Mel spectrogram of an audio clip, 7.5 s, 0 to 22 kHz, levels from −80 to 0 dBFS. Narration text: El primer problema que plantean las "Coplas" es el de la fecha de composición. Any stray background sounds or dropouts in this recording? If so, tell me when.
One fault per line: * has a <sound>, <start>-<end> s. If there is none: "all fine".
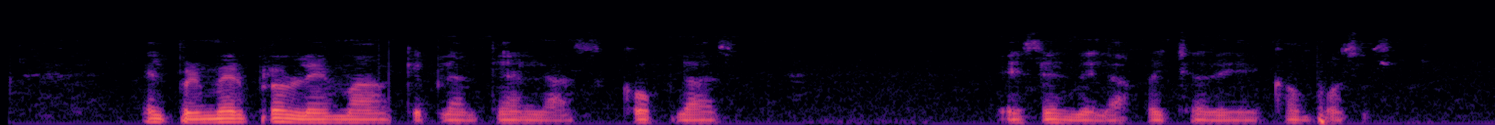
all fine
